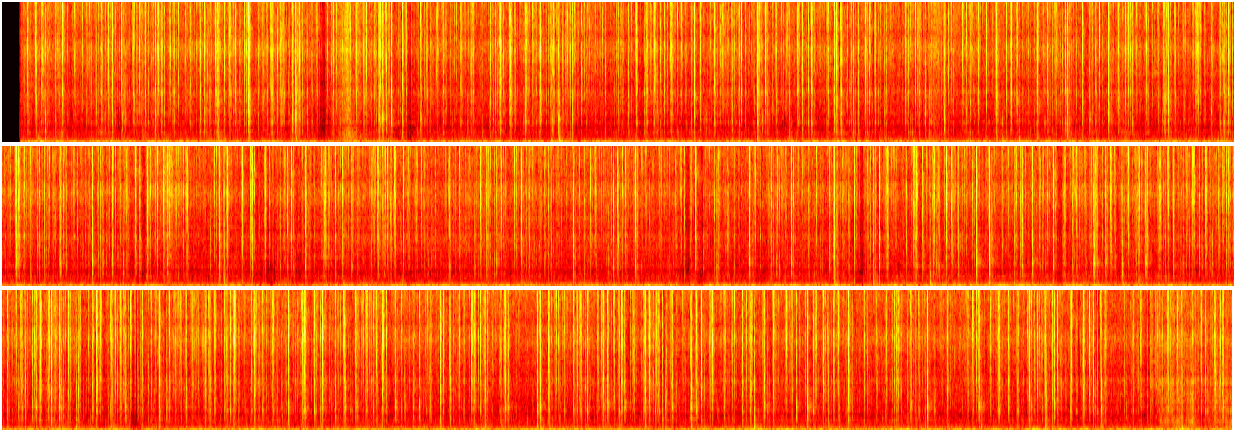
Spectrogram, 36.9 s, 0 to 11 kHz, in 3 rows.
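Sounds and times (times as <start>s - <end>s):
burning wood crackling: 0.2s - 18.0s, 32.8s - 36.9s.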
